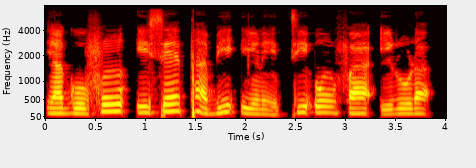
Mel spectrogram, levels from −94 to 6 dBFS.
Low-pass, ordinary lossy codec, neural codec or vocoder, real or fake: 7.2 kHz; none; none; real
